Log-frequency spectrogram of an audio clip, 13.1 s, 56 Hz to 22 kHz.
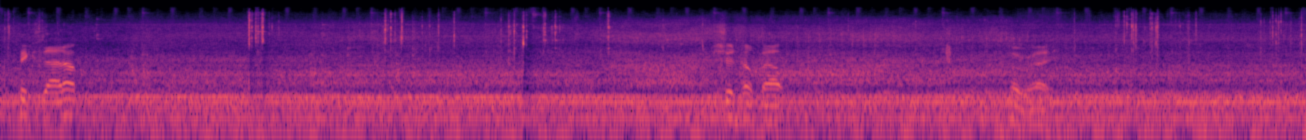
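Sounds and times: metal carabiners clinking: 0.0s - 1.6s, 2.4s - 6.3s, 10.6s - 13.0s
steady engine drone: 0.0s - 13.0s.

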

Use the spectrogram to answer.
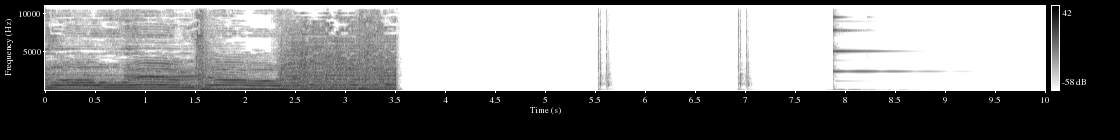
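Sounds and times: bright bell chime: 7.9s - 9.3s.

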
